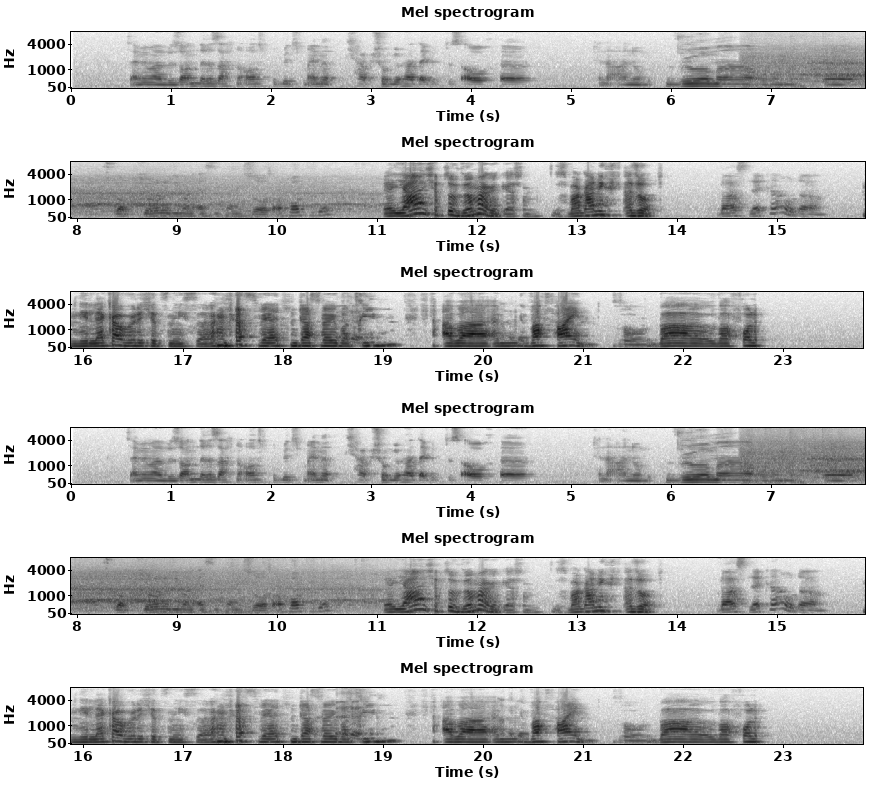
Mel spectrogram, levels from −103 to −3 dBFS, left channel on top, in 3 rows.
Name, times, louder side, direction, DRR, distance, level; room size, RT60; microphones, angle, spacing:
voice 1, 0.6-4.6 5.3-7.9 8.4-10.6 14.4-15.5 18.3-18.9 20.3-20.5, right 2 dB, 30° right, 0.6 m, -33 dB
sound 1, 6.7-11.8, right 5 dB, 80° right, 0.7 m, -38 dB
voice 2, 11.1-13.8 15.9-19.1 19.6-22.7, left 4 dB, 35° left, 0.3 m, -21 dB
6.9 x 5.5 x 5.7 m
head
